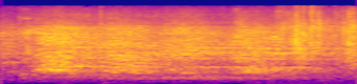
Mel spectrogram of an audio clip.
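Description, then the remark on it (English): The Gallatin student section at a basketball game against Portland chants for the Green Wave in a loud, steady roar, a dense wall of cheering and chanting with no clear individual words and no pauses. “Gallatin student section now chanting for the Green Wave.”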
